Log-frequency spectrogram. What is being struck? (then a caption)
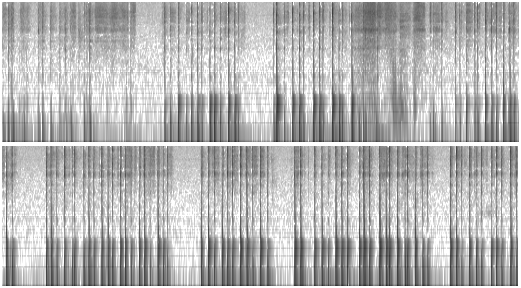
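Cardboard paper tube. An empty, hollow brown cardboard tube is tapped rapidly with the fingertips while it is moved around the microphone. Quick bursts of soft, deep, hollow thumps are separated by brief pauses, and each tap dies away almost at once.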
